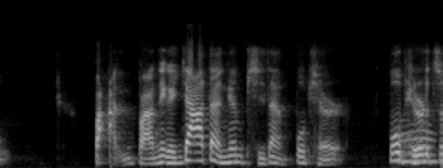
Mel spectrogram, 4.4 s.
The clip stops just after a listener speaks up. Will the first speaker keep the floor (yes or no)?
yes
